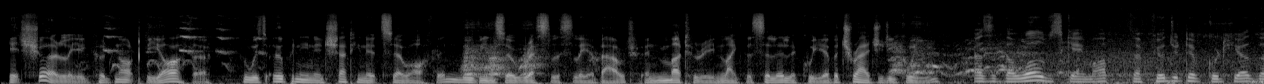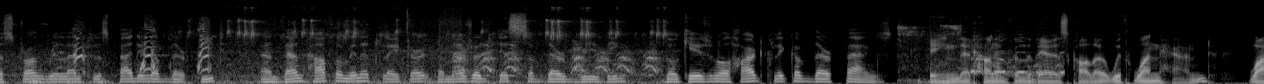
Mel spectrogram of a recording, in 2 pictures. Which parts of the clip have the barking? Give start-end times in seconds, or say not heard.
0.7-2.7, 4.3-6.0, 8.8-10.8, 13.2-14.8, 17.1-19.3, 21.6-23.3.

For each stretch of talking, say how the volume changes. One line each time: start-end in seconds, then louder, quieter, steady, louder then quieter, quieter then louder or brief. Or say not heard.
0.1-25.2 steady.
